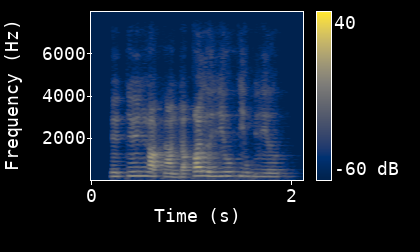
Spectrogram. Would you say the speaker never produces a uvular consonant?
no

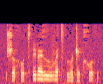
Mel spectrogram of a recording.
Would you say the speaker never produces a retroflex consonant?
no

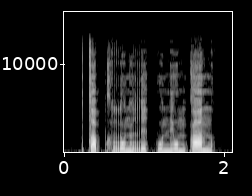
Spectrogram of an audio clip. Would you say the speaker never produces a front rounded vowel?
yes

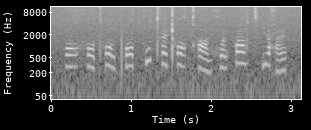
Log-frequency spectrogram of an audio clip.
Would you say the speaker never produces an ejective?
no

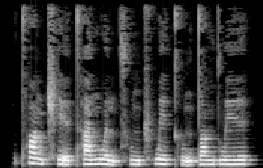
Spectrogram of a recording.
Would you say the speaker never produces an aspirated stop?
no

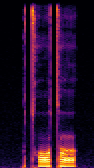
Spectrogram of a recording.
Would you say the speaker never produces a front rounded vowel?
yes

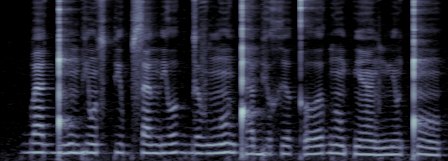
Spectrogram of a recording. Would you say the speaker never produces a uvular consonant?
yes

